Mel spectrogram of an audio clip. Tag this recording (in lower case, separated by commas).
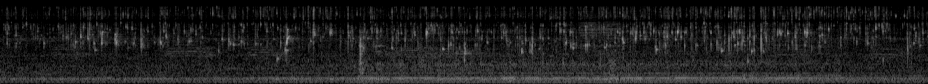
animal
